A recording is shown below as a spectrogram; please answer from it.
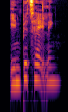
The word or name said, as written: indbetaling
